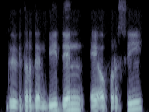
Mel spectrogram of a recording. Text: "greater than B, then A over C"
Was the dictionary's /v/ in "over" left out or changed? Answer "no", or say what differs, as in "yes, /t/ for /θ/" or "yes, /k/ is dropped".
yes, /f/ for /v/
